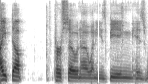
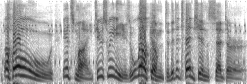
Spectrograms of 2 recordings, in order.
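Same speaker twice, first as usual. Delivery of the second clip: higher, louder flamboyant showman greeting; hyped-up showman; 5 semitones higher, 4 dB louder than usual. Acted. Billy Bob greeting his two sweeties, hyped-up showman. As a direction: burst in like a glitzy circus star. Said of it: "have him be that, that hyped up persona".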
